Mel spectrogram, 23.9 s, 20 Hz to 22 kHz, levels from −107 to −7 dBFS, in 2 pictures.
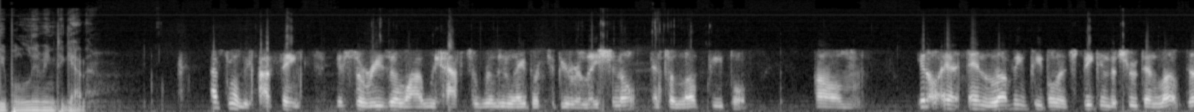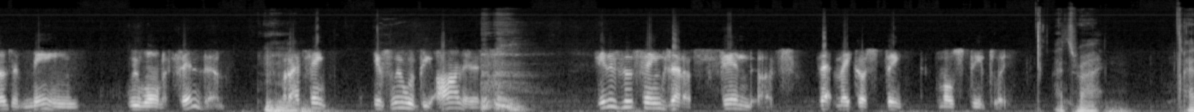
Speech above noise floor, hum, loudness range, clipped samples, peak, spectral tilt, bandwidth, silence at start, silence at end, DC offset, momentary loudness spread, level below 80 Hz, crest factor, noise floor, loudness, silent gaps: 38 dB; none; 3 LU; under 0.1%; -14 dBFS; -5.5 dB/octave; 16 kHz; 0 s; 0 s; under 0.1%; 14 LU; -48 dBFS; 18 dB; -69 dBFS; -31 LUFS; none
